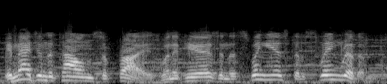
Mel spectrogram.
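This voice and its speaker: A man's voice: a little high, big pitch swings, normal speed. Man announcing on an old 1930s radio broadcast. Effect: old 1930s radio broadcast sound. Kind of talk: scripted promotional narration. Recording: dull lo-fi 1930s radio recording with music.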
